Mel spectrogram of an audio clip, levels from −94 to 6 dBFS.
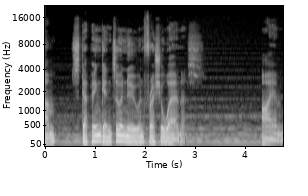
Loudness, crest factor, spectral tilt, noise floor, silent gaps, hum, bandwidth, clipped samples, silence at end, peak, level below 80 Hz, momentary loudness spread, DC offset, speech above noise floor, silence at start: -19 LUFS; 14 dB; -6 dB/octave; -38 dBFS; none; none; 17 kHz; under 0.1%; 0 s; -4 dBFS; -40 dBFS; 22 LU; under 0.1%; 20 dB; 0 s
